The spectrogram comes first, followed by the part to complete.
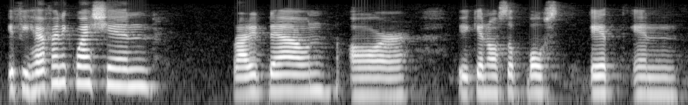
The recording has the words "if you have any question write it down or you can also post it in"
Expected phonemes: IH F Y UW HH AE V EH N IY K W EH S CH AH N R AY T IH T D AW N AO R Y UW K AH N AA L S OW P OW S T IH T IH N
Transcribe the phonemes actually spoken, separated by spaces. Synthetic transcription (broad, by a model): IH F Y UW HH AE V EH N IY K W EH S CH AH N R AY T IH T D AW N AO R Y UW K AH N AA L S OW P OW S T IH T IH N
